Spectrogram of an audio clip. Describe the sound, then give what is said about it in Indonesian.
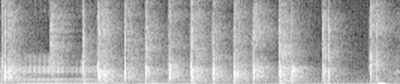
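Clapping for a guest during a talk show segment, a quick run of sharp, evenly spaced claps that repeat steadily over a low background hum. “tapi sekali lagi kita applause kepada Bang, Bang Nando.”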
